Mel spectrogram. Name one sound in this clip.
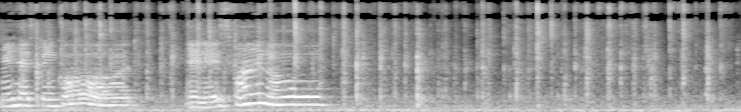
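Playing cards are shuffled by hand with quick, soft clicks.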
